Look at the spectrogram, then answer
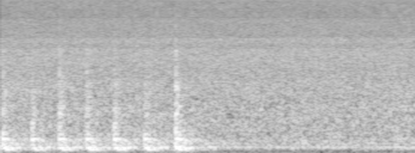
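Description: Knocking on a door, a quick run of about seven faint knocks in a steady rhythm against a hissy background, then only the low hiss remains.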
